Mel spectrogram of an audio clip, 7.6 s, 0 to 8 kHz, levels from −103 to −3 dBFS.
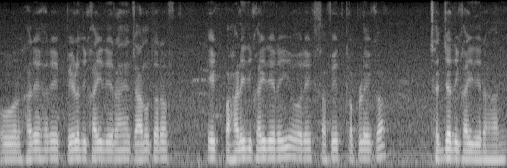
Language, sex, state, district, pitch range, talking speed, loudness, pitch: Kumaoni, male, Uttarakhand, Tehri Garhwal, 105-115 Hz, 195 wpm, -27 LUFS, 110 Hz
